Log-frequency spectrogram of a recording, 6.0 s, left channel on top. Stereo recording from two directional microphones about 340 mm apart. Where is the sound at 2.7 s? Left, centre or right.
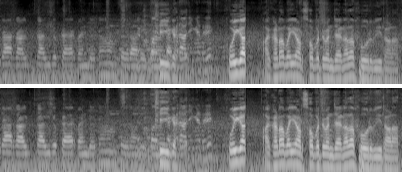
Left.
